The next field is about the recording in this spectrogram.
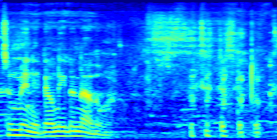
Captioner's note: chuckles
